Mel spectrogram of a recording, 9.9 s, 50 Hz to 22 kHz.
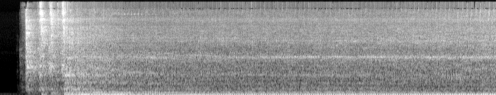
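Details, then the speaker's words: Harley Road Glide V-twin just after oil change with 4 quarts, oil at operating level: brief crank to fill oil filter, catches cleanly, settles into steady loping idle; runs normally. "Now let's crank it up. And you really only have to crank it for like 5 seconds just to fill up that oil filter."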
